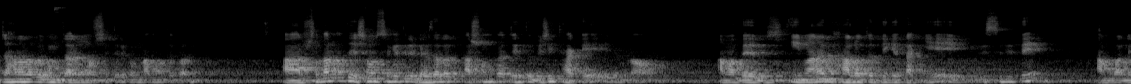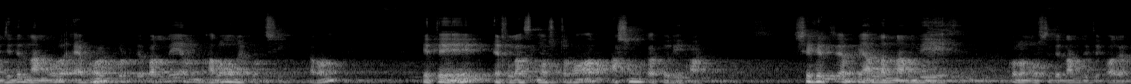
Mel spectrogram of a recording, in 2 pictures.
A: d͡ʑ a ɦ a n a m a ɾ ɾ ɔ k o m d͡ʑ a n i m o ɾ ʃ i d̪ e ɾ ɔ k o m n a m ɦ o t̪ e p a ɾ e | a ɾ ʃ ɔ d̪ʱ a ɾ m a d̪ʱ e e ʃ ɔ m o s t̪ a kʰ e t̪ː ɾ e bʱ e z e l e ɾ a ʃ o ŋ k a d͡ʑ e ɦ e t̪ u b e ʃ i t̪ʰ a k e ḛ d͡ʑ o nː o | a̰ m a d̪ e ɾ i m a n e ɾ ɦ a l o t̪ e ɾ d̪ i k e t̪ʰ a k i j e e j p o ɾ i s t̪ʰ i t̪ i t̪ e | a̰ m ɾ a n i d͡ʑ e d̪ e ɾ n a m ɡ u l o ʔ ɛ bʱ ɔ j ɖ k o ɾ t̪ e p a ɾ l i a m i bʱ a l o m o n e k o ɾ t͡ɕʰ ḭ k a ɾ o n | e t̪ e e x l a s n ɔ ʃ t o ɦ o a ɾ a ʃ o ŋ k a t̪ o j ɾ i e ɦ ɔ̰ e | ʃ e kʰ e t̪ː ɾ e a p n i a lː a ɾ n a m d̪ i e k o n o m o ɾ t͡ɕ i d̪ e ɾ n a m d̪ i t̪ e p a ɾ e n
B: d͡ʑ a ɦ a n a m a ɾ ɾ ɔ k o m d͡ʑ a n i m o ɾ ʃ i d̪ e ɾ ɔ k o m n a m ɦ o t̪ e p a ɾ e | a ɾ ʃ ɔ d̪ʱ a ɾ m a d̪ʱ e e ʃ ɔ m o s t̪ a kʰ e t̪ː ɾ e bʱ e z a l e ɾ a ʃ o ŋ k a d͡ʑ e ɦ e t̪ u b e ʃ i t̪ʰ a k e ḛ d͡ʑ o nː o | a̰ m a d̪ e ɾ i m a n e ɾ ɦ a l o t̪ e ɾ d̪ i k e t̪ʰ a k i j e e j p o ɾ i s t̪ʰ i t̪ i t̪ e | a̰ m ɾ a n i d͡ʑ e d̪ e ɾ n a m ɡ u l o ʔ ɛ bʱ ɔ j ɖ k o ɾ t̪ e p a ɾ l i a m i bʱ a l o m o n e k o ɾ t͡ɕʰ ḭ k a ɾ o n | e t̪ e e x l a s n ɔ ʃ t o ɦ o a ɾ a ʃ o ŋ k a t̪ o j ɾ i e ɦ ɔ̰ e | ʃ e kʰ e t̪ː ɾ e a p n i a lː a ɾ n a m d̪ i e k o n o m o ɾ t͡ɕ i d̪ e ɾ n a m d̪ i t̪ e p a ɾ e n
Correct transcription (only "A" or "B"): B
